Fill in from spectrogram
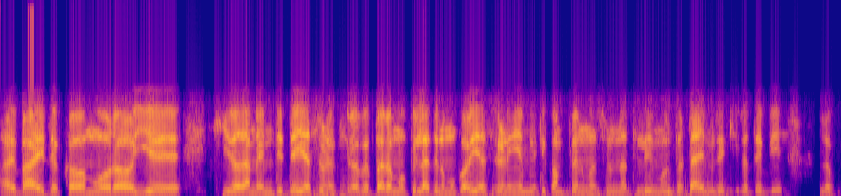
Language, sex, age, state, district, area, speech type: Odia, male, 30-45, Odisha, Nayagarh, rural, conversation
